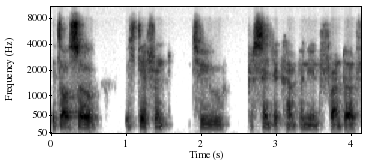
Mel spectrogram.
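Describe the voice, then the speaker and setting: A man with a Danish accent at a moderate pace. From Denmark, Copenhagen. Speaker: swimmer and entrepreneur. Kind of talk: interview.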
